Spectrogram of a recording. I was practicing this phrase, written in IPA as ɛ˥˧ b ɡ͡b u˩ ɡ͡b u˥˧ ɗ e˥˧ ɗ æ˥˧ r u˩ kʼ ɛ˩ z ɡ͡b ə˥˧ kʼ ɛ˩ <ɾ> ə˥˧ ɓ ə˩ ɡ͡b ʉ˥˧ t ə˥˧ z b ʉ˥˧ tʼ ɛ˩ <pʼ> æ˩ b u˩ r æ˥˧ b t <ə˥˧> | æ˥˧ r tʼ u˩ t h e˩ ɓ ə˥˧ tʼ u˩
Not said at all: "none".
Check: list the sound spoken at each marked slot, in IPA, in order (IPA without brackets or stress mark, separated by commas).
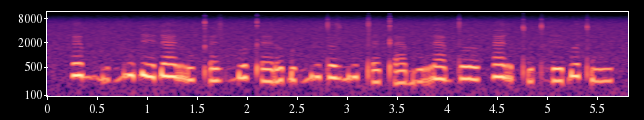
ɾ, kʼ, ə˥˧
